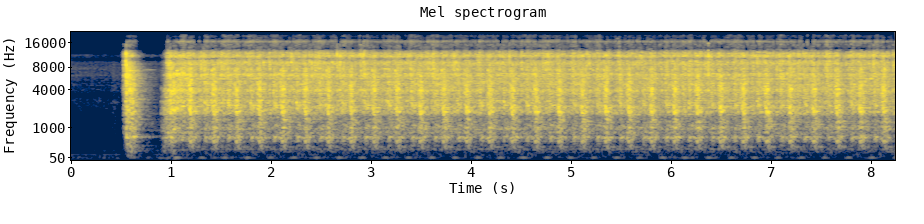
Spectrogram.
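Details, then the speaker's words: Old Honda Elite 80 scooter on the bench, carb refitted with fuel in the bowl, temporary fuel-line joint, no throttle cable: sharp catch then fast, even buzzing chug about two beats a second, runs only a split second on starter fluid, cause unknown. "well this is what it does i have no idea why it will only run for a split second on starter fluid"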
